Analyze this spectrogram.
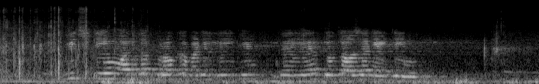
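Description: A boy speaks calmly into a microphone through a loudspeaker.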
